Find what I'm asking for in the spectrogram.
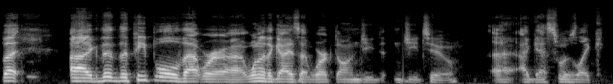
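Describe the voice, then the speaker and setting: Bright-voiced man bantering on a podcast. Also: medium pitch, moderate pace, no room sound. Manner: teasing, ribbing his co-host. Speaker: podcast co-host. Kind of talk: casual group podcast banter.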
